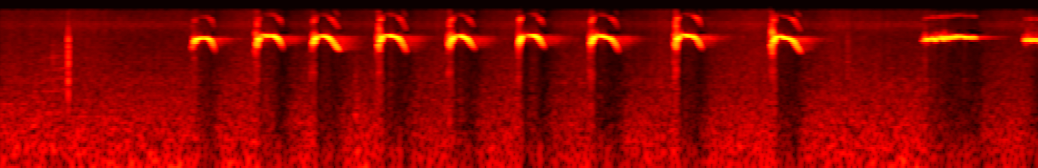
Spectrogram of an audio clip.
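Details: Murai batu, or White-rumped shama, singing steadily for songbird training, with 'tembakan' phrases and no 'ngukluk' notes. A clear high arched note repeats about twice per second, ending in a longer, flatter whistle.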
